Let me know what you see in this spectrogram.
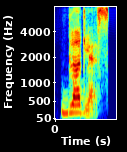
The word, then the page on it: bloodless: Indian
